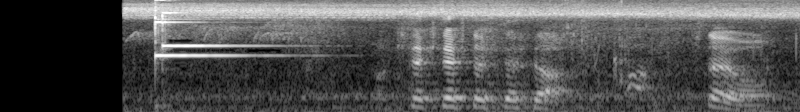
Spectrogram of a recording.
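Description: Silence, then about a second in a short, bright bell-like ding that rings for about a second. It sits over a steady high-pitched insect buzz, with faint voices in the background.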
